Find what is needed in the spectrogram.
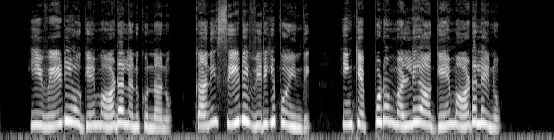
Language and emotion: Telugu, sad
